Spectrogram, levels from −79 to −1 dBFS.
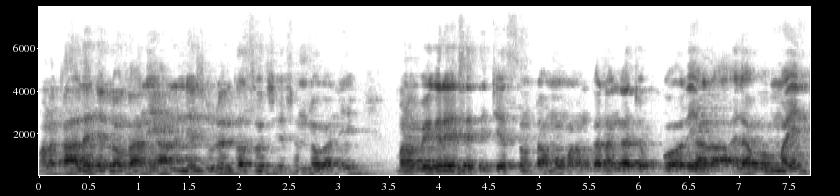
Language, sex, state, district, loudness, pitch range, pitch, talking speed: Telugu, male, Andhra Pradesh, Anantapur, -16 LUFS, 115-125 Hz, 120 Hz, 115 wpm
